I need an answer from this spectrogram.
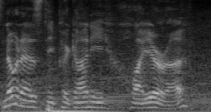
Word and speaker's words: Huayra: change pagani um it's known as the pagani huayra it's the correct way to pronounce it it's p um h-a-u-y-r-a if i'm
